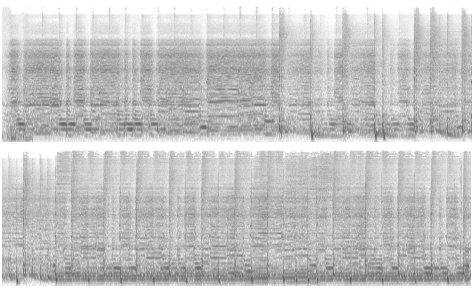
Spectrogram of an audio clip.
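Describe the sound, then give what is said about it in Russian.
A sped-up rock song plays loud and dense with no talking; the opening stretch is busy and bright, then a heavier, driving beat with punchy drums takes over about halfway through. “Песня э, взята, песня ускорена. Ваша задача понять по ускоренной композиции, а что же в оригинале это такое”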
